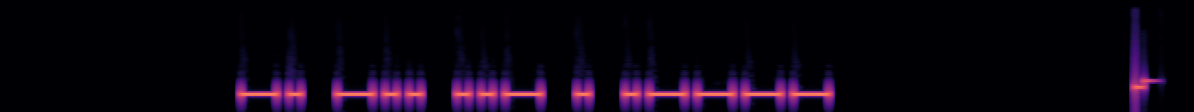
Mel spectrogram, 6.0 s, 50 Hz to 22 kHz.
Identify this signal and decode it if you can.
Morse code, heard as a keyed tone, about 20 wpm, 700 Hz. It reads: NDUE1
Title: Code Groups - 5 Letter:Numbers - 20wpm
